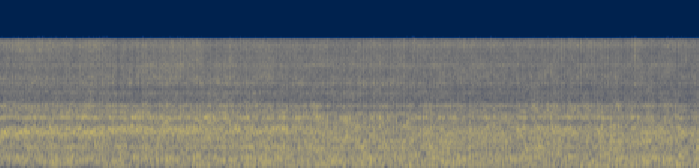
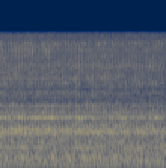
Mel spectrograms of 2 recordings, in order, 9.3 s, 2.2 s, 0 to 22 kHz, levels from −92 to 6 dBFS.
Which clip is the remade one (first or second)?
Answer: first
